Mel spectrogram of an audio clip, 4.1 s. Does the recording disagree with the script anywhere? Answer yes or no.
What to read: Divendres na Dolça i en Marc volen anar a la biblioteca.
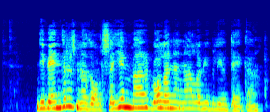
no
